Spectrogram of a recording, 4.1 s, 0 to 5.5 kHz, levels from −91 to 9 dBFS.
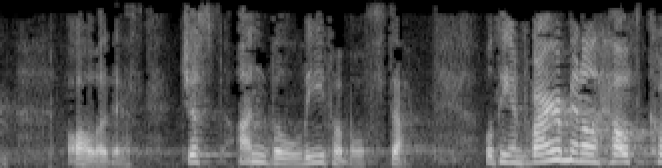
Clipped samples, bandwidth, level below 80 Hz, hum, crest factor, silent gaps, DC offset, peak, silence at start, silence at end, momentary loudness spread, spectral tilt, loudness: under 0.1%; 5.4 kHz; -60 dBFS; none; 18 dB; none; under 0.1%; 0 dBFS; 0 s; 0 s; 12 LU; -6.5 dB/octave; -18 LUFS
